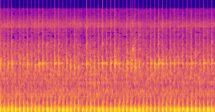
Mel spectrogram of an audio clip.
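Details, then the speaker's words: Honda Supra hybrid (BMC block right side, Honda block left) after teardown to cure a rough engine noise, restarted: steady, even single-cylinder idle thump, no knock or rattle; healthy idle. "Oke, untuk hasilnya ya, antara sebelum bongkar sampai udah bongkar bisa kalian lihat sendiri."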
